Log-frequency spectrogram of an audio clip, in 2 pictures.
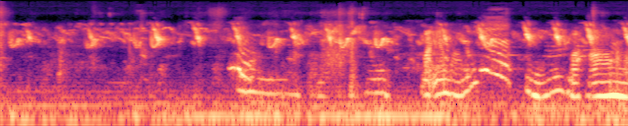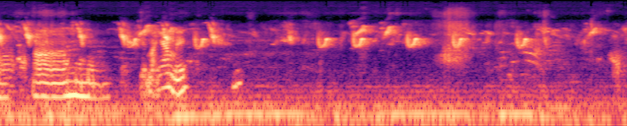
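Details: Rescued baby monkey, five months old and male, calls insistently as it waits to eat: steady, high, chirpy squeaks about once a second. A woman talks loudly through the middle.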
